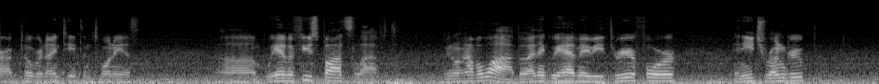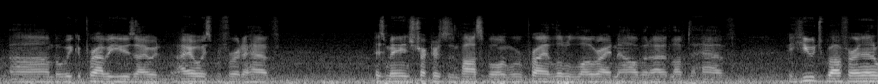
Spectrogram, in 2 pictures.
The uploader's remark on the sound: Podcast from a car. They recorded on the way home.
